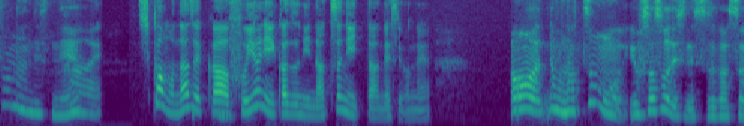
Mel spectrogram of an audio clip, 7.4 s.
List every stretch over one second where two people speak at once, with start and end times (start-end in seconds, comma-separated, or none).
none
